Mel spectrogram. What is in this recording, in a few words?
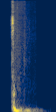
horse step grass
